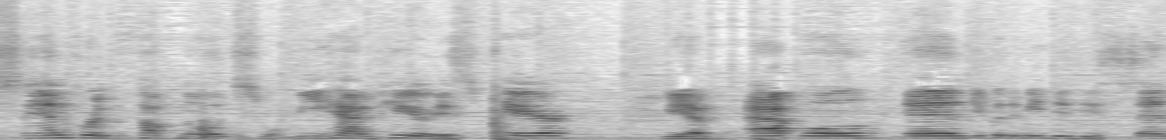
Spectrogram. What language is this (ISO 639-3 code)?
eng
